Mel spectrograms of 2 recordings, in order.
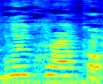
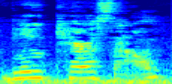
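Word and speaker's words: Blue Curaçao: proud of me because i learned how to pronounce this and it's not blue croco i've heard people say it but um apparently it's called blue carousel don't know how i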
